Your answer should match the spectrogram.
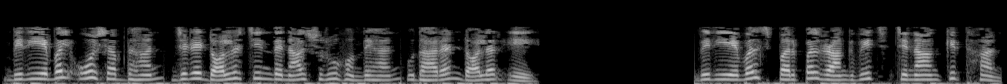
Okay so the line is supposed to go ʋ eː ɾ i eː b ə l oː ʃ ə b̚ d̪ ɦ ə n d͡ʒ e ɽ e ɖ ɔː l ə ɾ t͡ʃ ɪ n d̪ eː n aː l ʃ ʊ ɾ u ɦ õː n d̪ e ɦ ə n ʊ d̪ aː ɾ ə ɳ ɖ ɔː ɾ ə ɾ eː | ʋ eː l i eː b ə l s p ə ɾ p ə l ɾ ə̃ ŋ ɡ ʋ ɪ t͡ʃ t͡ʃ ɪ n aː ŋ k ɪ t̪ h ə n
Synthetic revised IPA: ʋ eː ɾ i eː b ə l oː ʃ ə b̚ d̪ ɦ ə n d͡ʒ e ɽ e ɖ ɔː l ə ɾ t͡ʃ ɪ n d̪ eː n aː l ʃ ʊ ɾ u ɦ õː n d̪ e ɦ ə n ʊ d̪ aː ɾ ə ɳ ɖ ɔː l ə ɾ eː | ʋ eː ɾ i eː b ə l s p ə ɾ p ə l ɾ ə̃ ŋ ɡ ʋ ɪ t͡ʃ t͡ʃ ɪ n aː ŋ k ɪ t̪ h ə n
